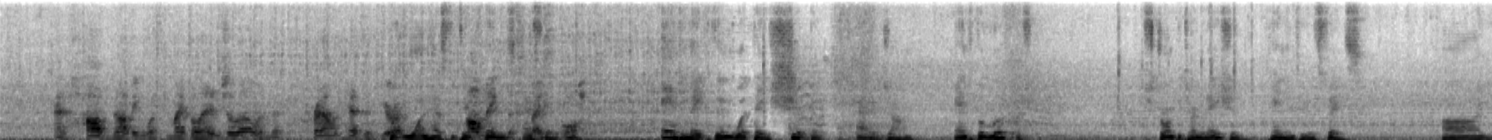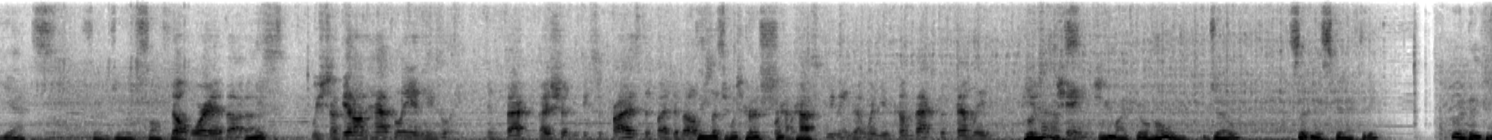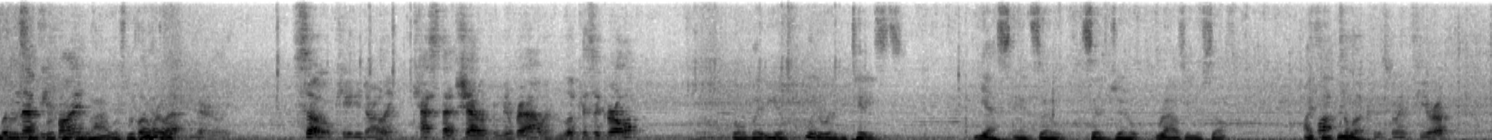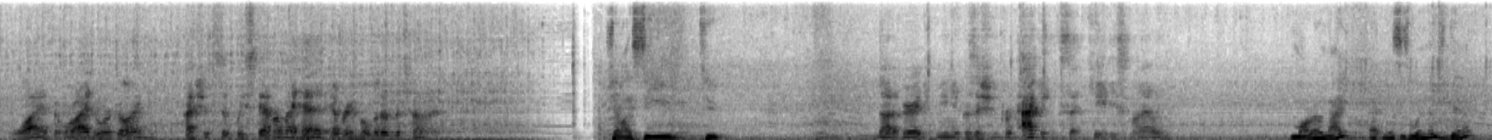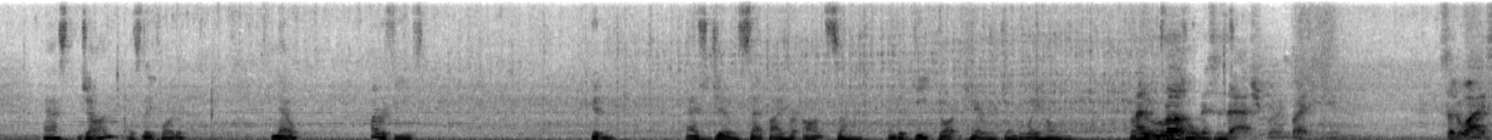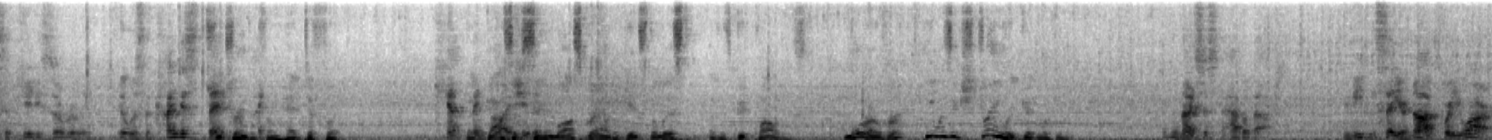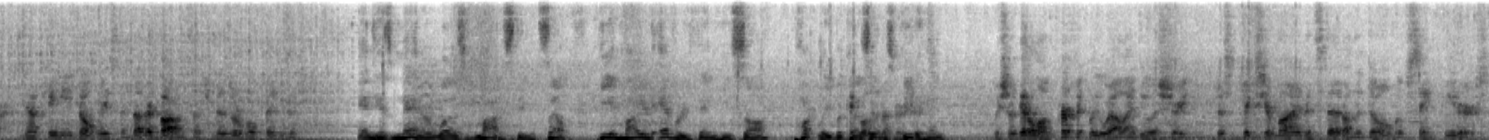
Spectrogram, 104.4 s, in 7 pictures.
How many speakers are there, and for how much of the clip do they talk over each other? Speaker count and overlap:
two, about 12%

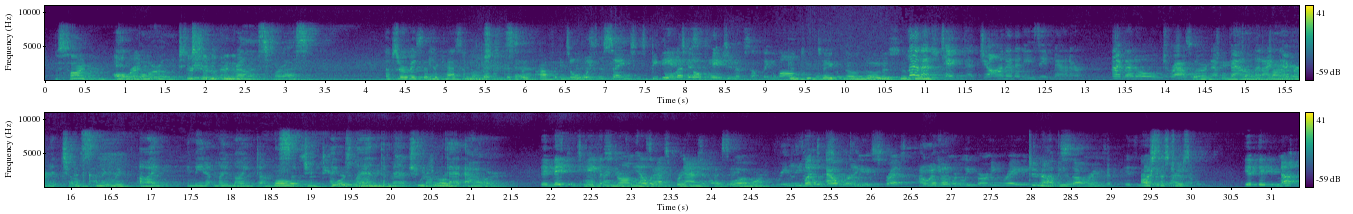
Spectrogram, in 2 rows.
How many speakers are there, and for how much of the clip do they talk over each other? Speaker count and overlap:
eight, about 57%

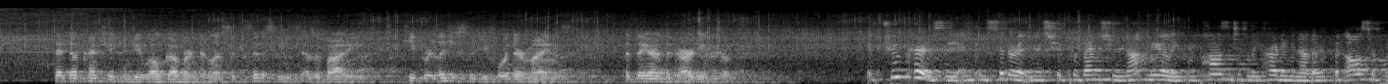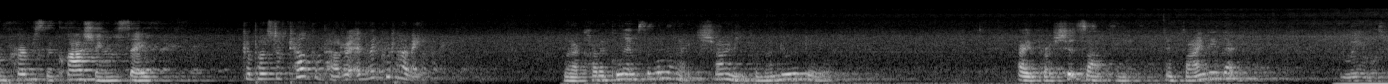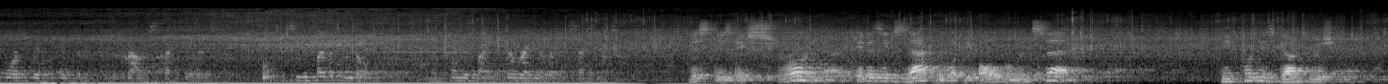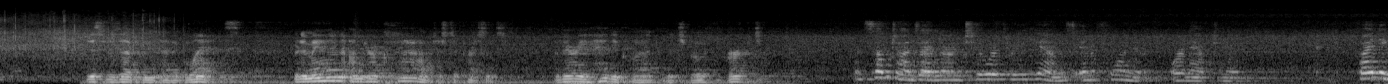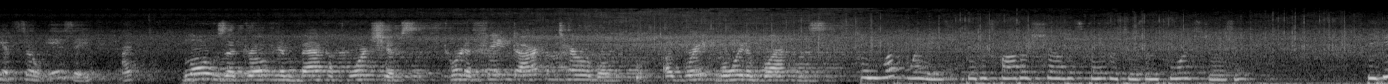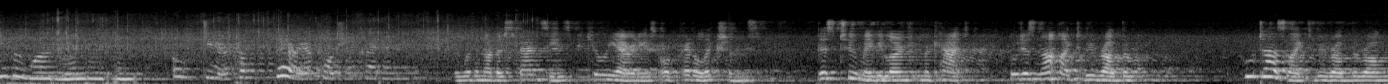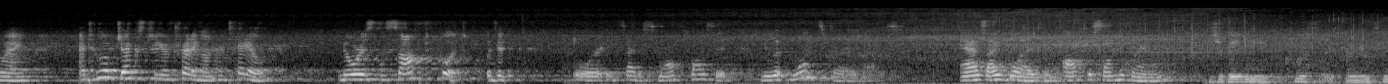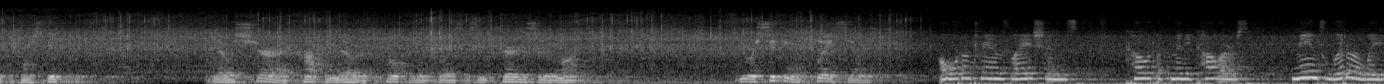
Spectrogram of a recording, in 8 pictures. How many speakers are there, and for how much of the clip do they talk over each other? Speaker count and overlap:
ten, no overlap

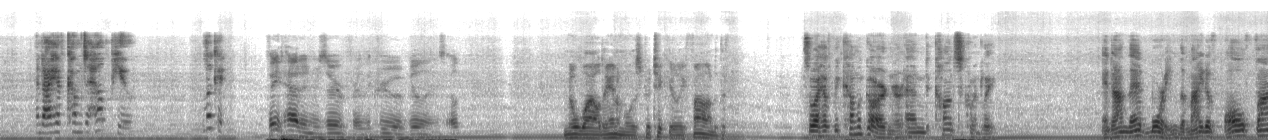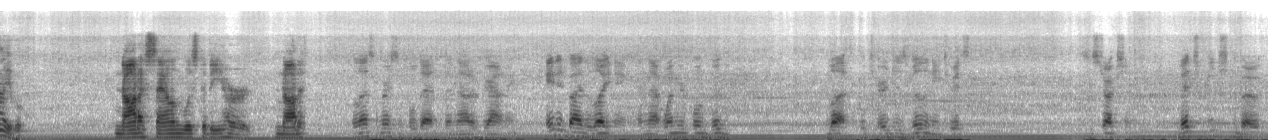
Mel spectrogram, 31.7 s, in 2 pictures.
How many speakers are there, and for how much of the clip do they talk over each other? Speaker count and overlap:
six, no overlap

